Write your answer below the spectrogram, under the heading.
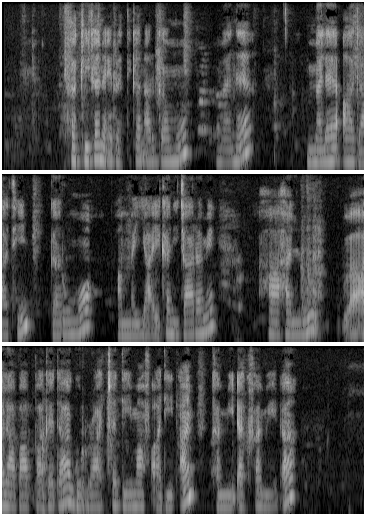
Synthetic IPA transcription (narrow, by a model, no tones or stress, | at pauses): fɐkːiːkɐnɐʔɪrːɐt̪ːɪ̥kɐnɐɾɡɐmʊ | mɐlɐʔaːd̪aːt̪ʰiːnɡ̥ɐɾuːmːo̞ː | ɐmːɐjːa̰ːʔeːkɐnɪd͡ʒaːɾɐmɛ | hɐlːuː | ɐ̰laːbaːbːaːɡɐd̪aːɡʊrːaːt͡ʃːɐd̪eːmaːfɐ̰d̪iːᶑaːŋkʰɐnmiːᶑɐkfɐmeːᶑɐ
